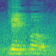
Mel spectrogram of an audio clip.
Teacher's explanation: First pa is aspirated and second pa is not.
